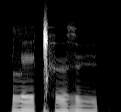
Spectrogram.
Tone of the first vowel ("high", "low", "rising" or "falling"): high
